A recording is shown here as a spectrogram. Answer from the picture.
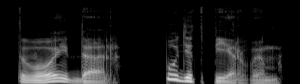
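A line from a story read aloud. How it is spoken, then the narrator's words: Almost tender. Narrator (Russian): сказал почти ласково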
